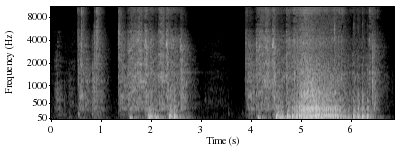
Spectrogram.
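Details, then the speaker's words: Chinese ATV abandoned about seven years, with a homemade main wiring harness, started without starter fluid: two short cranks, then it fires and runs unevenly, dying when the choke is taken off, but it starts and runs. "I took off the choke and then it dies out, but it runs, which is a huge accomplishment after how long it's been sitting, and that I now made my own harness."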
